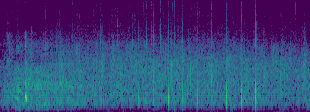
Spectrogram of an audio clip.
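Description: Audience applauding steadily, a room full of scattered hand claps.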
